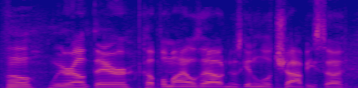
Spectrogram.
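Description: Filmed close up on an action camera, a man in his thirties races through casual commentary for his fishing vlog while kayaking on open water and on a beach. His mid-range voice sounds muffled, with slight background noise.

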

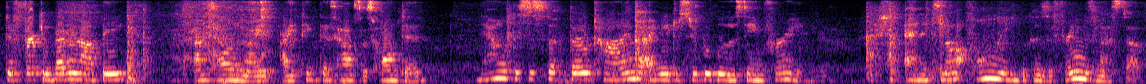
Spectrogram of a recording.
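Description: A woman's voice: medium pitch, fairly even intonation, normal speed, very noisy. A woman in her thirties casually chatting and joking in a home vlog. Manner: joking, playful. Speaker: vlogger. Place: hallway at home, indoors. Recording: echoey room, voice a bit far from the mic, loud music behind.

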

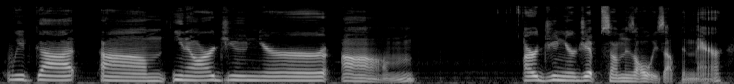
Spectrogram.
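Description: A woman's voice: mid-range voice, no echo. A woman with a slightly wheezy voice, getting over pneumonia, casually narrating a home pet vlog. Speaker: home vlogger. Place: indoors at home.

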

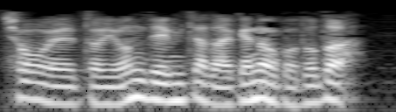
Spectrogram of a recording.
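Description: Man putting on a loud swaggering warrior general. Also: mid-range voice, fairly even intonation, quick pace, highs cut off, natural voice. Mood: boisterous. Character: boisterous blunt male warrior general.

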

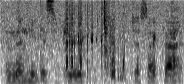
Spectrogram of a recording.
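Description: A man's voice: mid-range voice, completely flat delivery, fast talker, a little mellow, slightly rough, low-quality recording. A young man chatting while gaming, giggly and melodramatic. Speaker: gamer. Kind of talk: casual gaming chat.

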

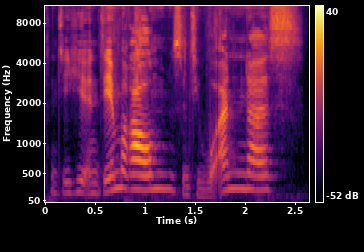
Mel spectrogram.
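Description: A woman's voice: on the high side, expressive, measured pace. A middle-aged woman playing a horror game, thinking aloud in casual commentary on a headset mic. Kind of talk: casual let's play commentary.

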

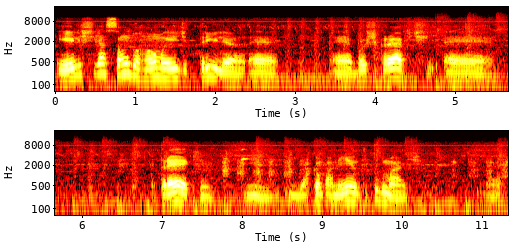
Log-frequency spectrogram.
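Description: Over soft background music, a man in his thirties with a Brazilian accent talks slowly and expressively in a mellow, mid-range voice. The YouTube vlogger is unboxing in a rural garden, chatting informally with slang and appreciative exclamations, recorded from a camera a couple of meters away.

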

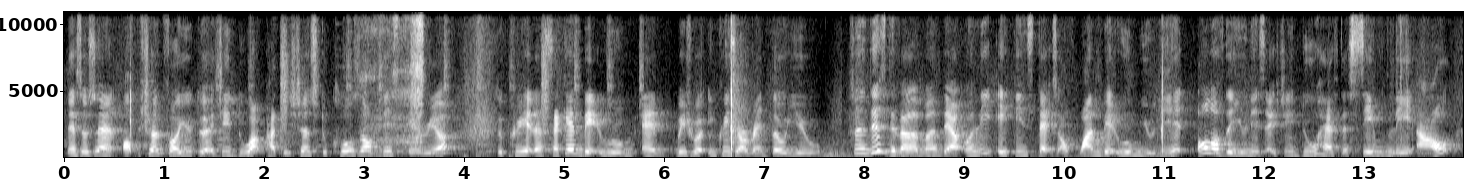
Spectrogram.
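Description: A woman's voice: on the high side, expressive, brisk, background noise. A young Singaporean woman presenting a scripted property home tour to camera. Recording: light music bed behind voice.

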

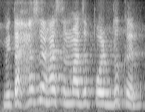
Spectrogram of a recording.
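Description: High-voiced woman laughing through a live chat. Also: normal speed, a little mellow. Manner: laughs often, chatty and playful. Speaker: live streamer. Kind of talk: casual live-stream chat. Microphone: phone.

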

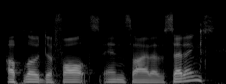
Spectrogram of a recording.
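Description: A young man hosting a coding live stream, thinking aloud with fillers and getting excited. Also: on the low side, moderate pace, clean tone. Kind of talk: casual live-coding chat.

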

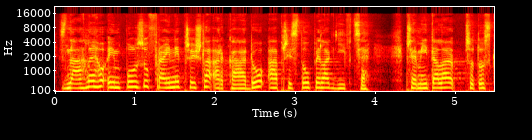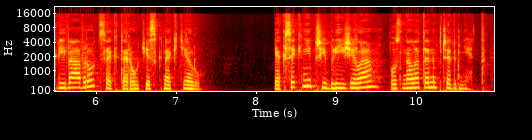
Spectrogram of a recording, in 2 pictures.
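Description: Woman narrating an audiobook, measured. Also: mid-range voice, fairly bright tone.

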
